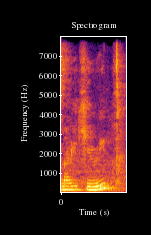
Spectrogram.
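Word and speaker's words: Curie: name is Marie Cy Marie cury okay if you want to pronounce it you know the should I say English way so yeah that's Mary cury and she is she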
